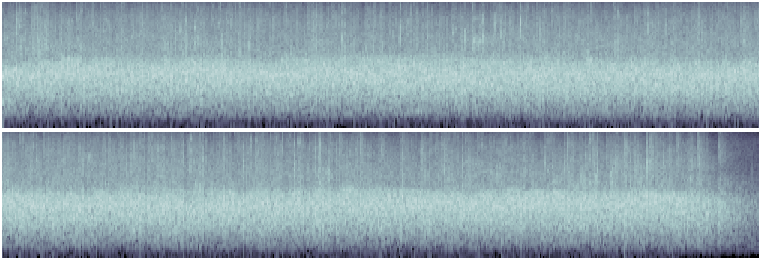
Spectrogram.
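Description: A large crowd applauding: steady, dense clapping that starts all at once and dies away near the end.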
